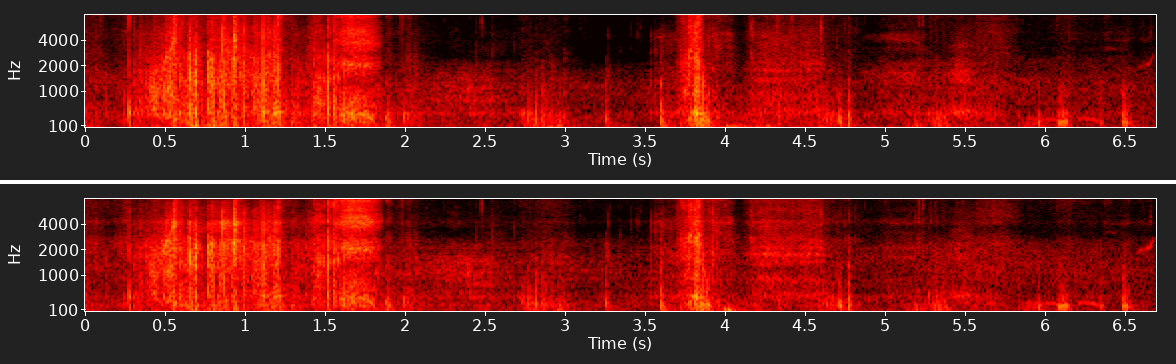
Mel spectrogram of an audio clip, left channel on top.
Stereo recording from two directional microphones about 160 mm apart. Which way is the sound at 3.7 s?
70° left (ahead or behind).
